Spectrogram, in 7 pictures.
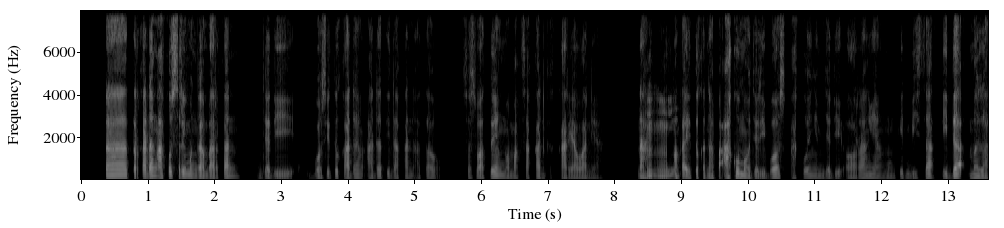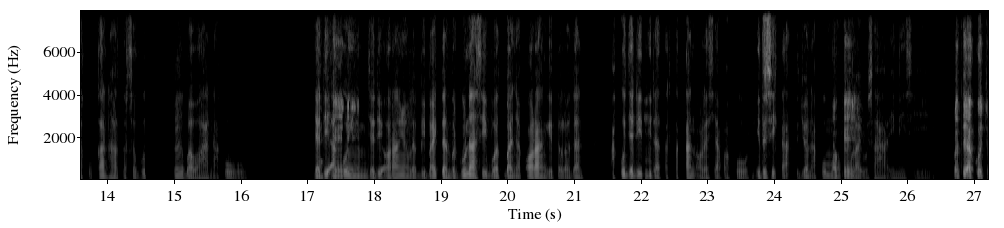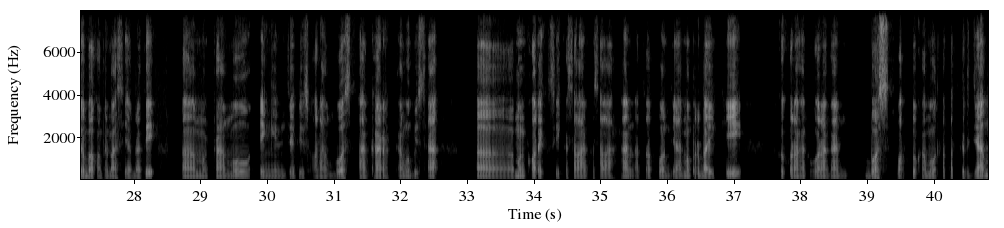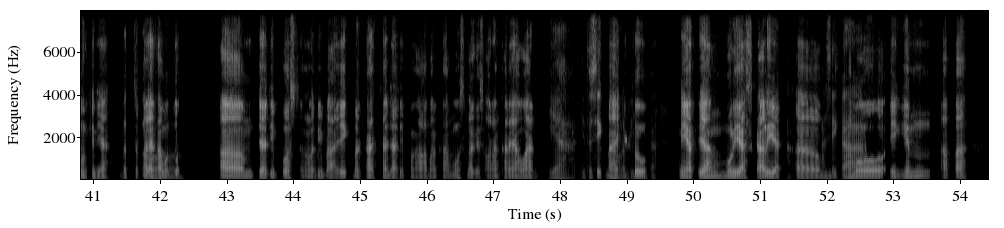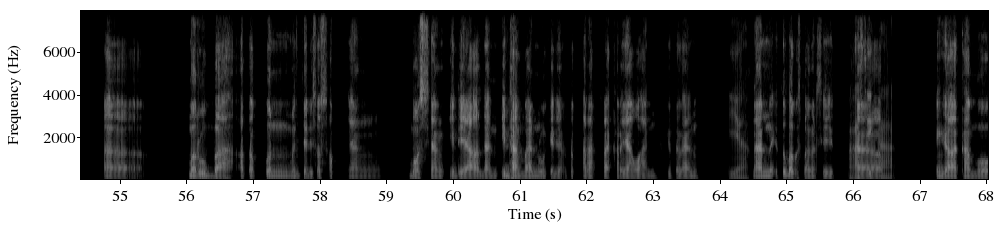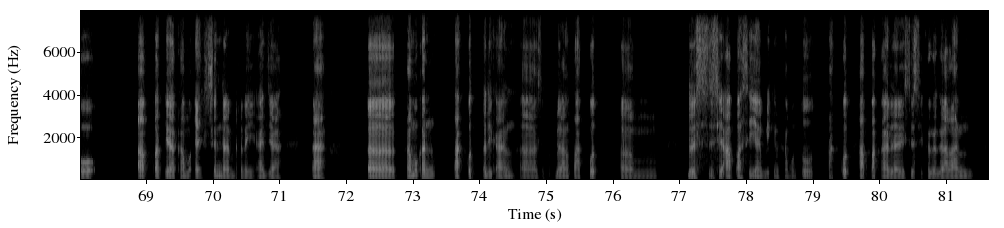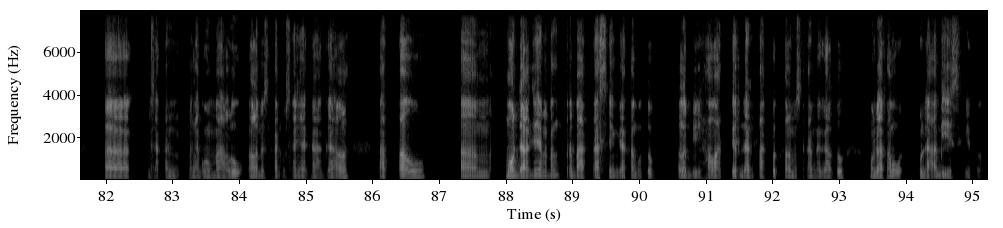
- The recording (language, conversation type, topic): Indonesian, advice, Bagaimana cara mengurangi rasa takut gagal dalam hidup sehari-hari?
- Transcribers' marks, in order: other background noise; tapping; laughing while speaking: "idaman"; in English: "action"; "dari" said as "das"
